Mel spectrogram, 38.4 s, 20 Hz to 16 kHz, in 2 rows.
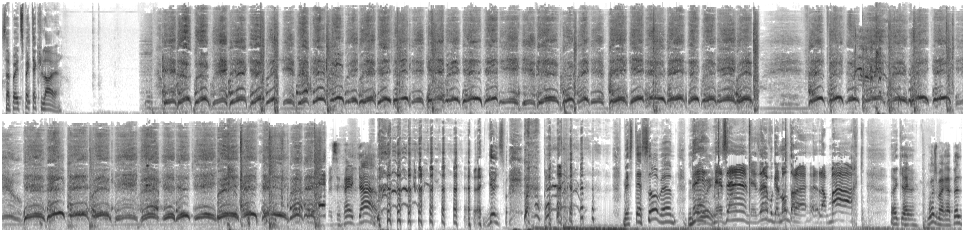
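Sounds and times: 
speech: 0.0s - 1.3s, 2.8s - 15.0s, 25.8s - 38.4s
man breathing heavily in an advertisement: 2.7s - 26.2s, 29.3s - 31.7s, 32.7s - 33.0s, 36.4s - 37.0s
laughter: 2.8s - 31.6s.

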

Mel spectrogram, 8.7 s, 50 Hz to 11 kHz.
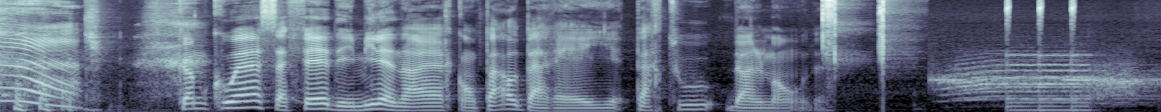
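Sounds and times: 
laughter: 0.0s - 0.8s
speech: 1.4s - 6.4s
beer bottle being opened: 6.2s - 6.9s.

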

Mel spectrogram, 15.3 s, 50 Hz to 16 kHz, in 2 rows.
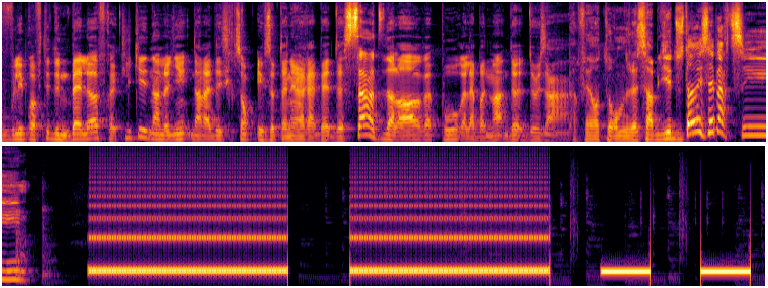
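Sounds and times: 
speech: 0.0s - 8.1s
telephone ringing tones before a call reaches voicemail: 8.5s - 10.5s, 11.1s - 15.2s.

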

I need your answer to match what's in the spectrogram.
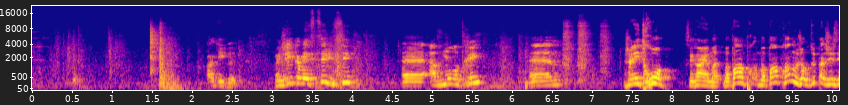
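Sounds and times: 
door pushed shut and latching: 1.4s - 2.2s
speech: 2.2s - 6.8s, 7.4s - 10.0s.

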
